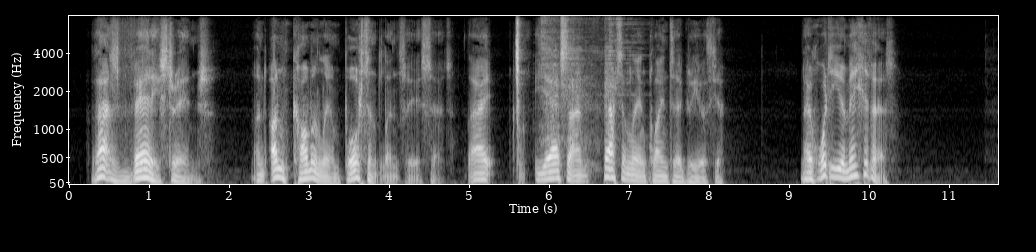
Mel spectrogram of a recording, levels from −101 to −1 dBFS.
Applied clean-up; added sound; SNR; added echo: neural mask model RNNoise.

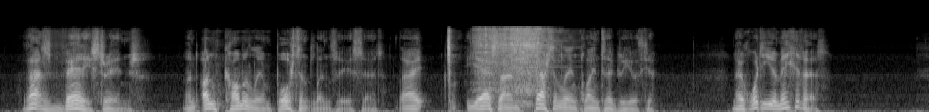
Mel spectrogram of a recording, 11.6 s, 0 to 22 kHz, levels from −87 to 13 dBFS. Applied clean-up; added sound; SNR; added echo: none; Tools; 1 dB; none.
